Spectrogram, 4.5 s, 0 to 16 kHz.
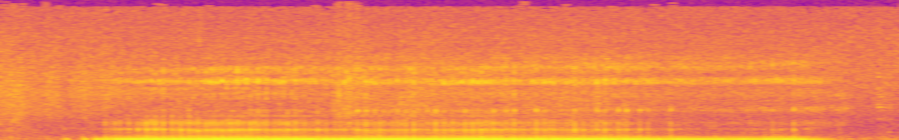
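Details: Deep rolling growl from Akela, a Canadian wolf asserting dominance, filmed 16 April on his birthday: a low, throaty pulsed rumble swells up and holds for about three and a half seconds, then drops away.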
